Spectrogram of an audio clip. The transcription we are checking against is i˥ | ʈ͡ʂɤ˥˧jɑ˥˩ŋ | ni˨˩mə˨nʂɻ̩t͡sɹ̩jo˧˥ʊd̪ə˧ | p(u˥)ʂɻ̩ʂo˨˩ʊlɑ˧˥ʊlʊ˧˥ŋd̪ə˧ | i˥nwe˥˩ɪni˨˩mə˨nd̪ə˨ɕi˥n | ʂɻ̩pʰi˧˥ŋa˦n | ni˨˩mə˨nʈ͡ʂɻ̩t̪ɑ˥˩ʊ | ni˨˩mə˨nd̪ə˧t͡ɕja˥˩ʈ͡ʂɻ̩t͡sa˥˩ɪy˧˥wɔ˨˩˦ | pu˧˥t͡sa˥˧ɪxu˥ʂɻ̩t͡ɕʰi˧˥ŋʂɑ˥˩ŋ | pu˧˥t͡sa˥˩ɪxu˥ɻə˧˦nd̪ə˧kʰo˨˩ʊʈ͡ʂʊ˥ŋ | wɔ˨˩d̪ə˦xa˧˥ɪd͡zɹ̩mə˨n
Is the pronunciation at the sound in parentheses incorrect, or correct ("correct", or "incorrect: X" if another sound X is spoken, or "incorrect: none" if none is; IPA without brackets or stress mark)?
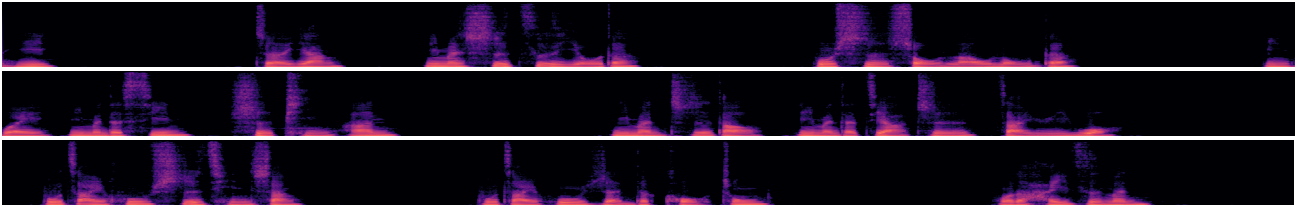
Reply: incorrect: u˧˥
